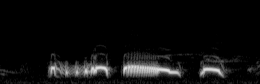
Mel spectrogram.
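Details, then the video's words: Spotted dove kept as a decoy, calling to draw in wild doves: a single phrase opening with rapid wavering coos, then a long level coo dropping at its end and one brief closing coo, with no other sounds. "Chim Cu Mồi Thúc Bổi Và Gáy Gọi Hay/ Tiếng Chim Cu Gáy Thúc Gù Căng"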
